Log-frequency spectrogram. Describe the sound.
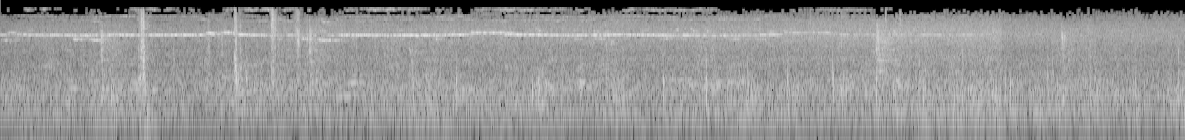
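A train at a station with a strong, steady rumble and a sustained high-pitched wheel squeal running through it. Brief sharp squeals and clatter rise above the rumble at a few points.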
